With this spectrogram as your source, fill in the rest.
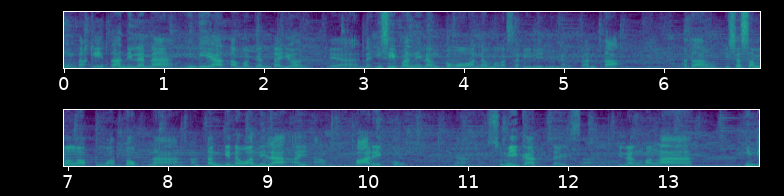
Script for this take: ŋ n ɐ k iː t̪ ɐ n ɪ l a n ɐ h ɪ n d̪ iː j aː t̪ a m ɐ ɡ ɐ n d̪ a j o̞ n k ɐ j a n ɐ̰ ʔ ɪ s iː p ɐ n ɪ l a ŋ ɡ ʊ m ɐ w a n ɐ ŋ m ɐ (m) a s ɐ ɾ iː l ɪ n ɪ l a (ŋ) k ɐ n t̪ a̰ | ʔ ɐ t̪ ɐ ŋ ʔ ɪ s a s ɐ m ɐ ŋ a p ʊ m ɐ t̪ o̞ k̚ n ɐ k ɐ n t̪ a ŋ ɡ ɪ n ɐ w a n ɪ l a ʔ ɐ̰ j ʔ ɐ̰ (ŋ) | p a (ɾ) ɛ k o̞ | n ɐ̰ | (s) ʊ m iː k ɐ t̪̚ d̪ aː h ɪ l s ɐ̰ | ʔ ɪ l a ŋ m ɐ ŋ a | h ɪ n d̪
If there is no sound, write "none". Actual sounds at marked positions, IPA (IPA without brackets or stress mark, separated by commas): ŋ, ŋ, ŋ, ɾ, s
